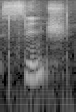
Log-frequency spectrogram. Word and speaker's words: sinh: The hyperbolic sine function, which is written as sine with an extra h, and this is pronounced “cinch.”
